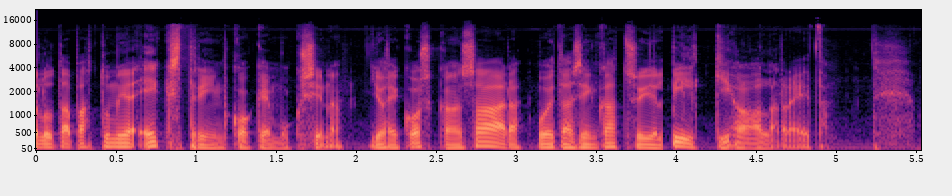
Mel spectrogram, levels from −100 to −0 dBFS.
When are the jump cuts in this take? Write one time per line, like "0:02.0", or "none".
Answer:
0:02.2
0:03.1
0:03.9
